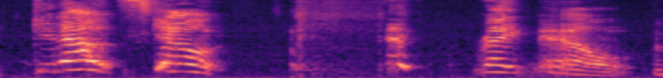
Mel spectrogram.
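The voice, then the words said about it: Shouting loudly. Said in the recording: “I'm sorry for shouting.”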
